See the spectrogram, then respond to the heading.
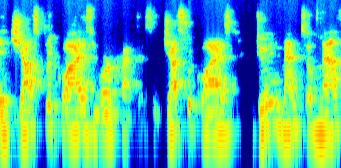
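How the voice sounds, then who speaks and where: Somewhat breathy, a man speaks very slowly at a fairly high pitch, with ordinary pitch variation. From Ukraine. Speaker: consulting interview coach. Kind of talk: webinar. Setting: video call webinar.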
